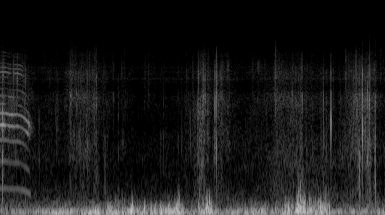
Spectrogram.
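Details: Ginger tabby street cat, a community cat filmed on a GoPro, chattering in cat talk while following after a brief petting: one short harmonic meow at the start, then footsteps and low rustling noise.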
